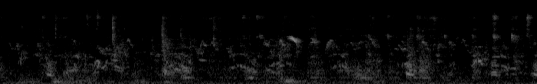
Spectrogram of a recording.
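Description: A caged flock of white giant Japanese quail making many short chirps and soft clucking calls, with scattered light clicks. One sharp high chirp about three seconds in is the loudest sound.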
